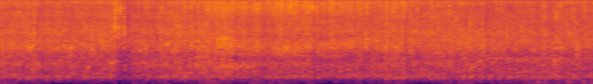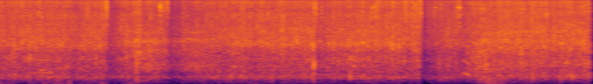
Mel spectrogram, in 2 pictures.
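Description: Steady rush and splash of water at an opening in the ice, as a beaver caught in a conibear trap is handled in the water.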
